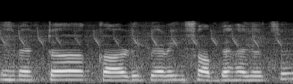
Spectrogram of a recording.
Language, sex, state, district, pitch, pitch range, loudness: Bengali, male, West Bengal, North 24 Parganas, 205 Hz, 195-210 Hz, -13 LUFS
